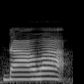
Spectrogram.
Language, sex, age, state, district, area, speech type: Marathi, female, 60+, Maharashtra, Yavatmal, rural, read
